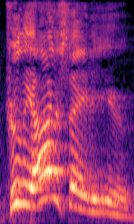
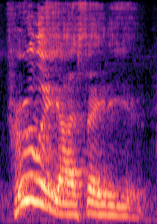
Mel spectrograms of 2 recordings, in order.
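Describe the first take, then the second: First: "I" stressed, the line pitched higher and louder; emphasis on I. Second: "Truly" slow and weighty, leaning on the first word; emphasis on truly. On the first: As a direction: lift and punch the word "I". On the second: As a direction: press down on "Truly", take it slowly. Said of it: "notice the emphasis". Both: Shown as a demonstration.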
